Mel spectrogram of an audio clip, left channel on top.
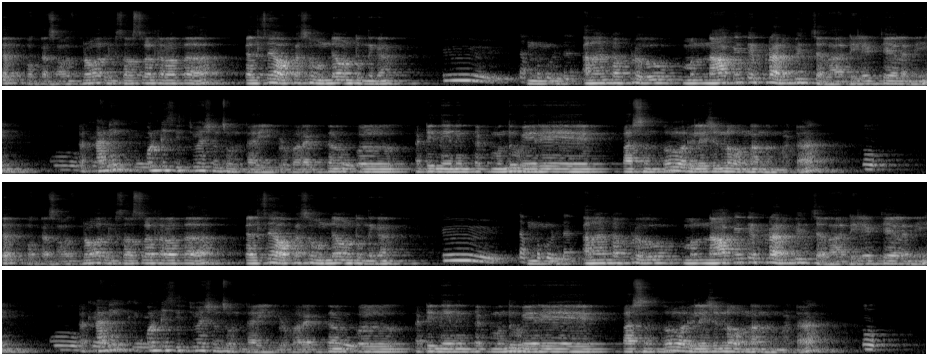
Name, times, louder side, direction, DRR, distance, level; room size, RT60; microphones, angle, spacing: voice 1, 0.0-2.1 2.4-3.9 5.2-9.3 10.2-15.1 15.5-17.4, equal, 5° left, 0 dB, 0.6 m, -25 dB
voice 2, 4.4-5.7 9.7-10.7 12.5-12.8 17.9-18.0, right 2 dB, 40° right, 5 dB, 0.3 m, -29 dB
6.2 x 2.8 x 2.7 m, 0.96 s
head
